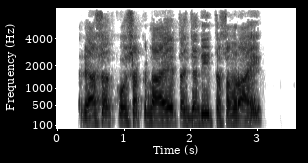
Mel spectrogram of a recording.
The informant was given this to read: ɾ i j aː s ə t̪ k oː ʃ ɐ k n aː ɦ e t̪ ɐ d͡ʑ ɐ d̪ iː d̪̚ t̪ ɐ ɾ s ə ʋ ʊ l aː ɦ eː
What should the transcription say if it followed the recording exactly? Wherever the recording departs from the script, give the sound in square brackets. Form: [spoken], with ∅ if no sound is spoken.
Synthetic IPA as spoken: ɾ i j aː s ə t̪ k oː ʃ ɐ k n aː ɦ e t̪ ɐ d͡ʑ ɐ d̪ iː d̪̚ t̪ ɐ [∅] s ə ʋ ʊ [ɾ] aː ɦ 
